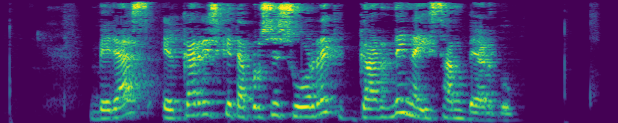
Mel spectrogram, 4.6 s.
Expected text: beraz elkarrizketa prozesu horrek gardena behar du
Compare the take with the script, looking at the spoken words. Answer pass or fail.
fail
